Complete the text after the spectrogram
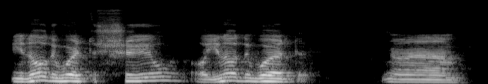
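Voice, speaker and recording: A man with a Russian accent and a fairly high pitch, at a very slow pace. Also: ordinary pitch variation. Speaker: call-in guest on livestream. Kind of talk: casual chat. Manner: halting.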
